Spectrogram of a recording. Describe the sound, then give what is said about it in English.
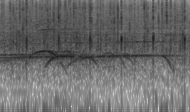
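An audience at a nurses' union rally gives a round of applause for a speaker, with steady clapping and a few sharper claps standing out over two seconds. “Everybody give Kathy a round of applause.”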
